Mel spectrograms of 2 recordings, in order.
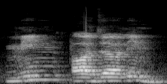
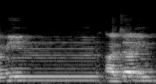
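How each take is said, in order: First: The n sound is said clearly without nasal ghunna. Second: The n sound is drawn out with nasal ghunna. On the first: The speaker calls it right. "सीधा जैसा लिखा है वैसा ही" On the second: The speaker calls it wrong. "ये गलत है"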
